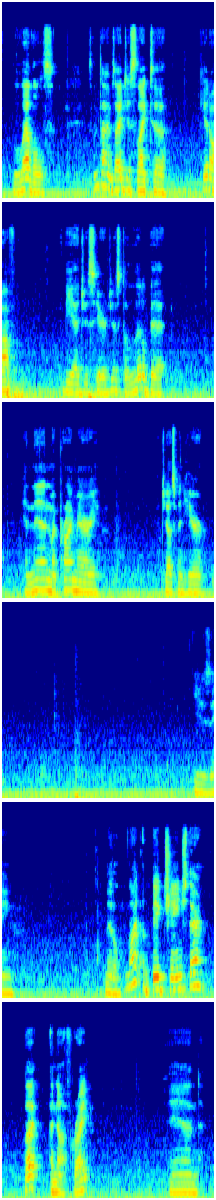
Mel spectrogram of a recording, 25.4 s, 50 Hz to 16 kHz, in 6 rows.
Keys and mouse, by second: 2.4 click, 3.7 click, 20.3 click, 21.3 typing.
